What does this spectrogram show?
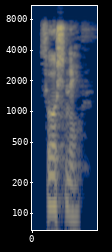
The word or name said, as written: slosny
